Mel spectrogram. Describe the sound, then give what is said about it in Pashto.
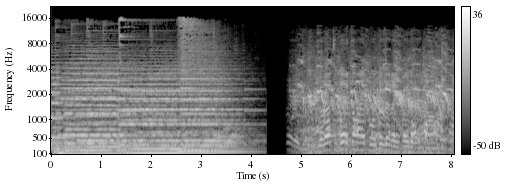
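Chickens and caged birds at a Friday-morning bird-selling market in Khushal, where people carry birds in cages: after a brief silence, a dense burst of overlapping chirps, clucks and calls continues steadily. “دا په خوشحال کې د مرغانو د خرڅلاو مارکیټ دی. د هر جمعې په ورځ لغرمې مخ کې د غلطه د مرغانو د خرڅلاو میله لګیږي.”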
